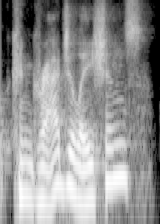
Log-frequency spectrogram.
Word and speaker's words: congratulations: So congratulations. Try this for congratulations. Con-grad. I know there's a T in congratulations. We pronounce it as a D.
